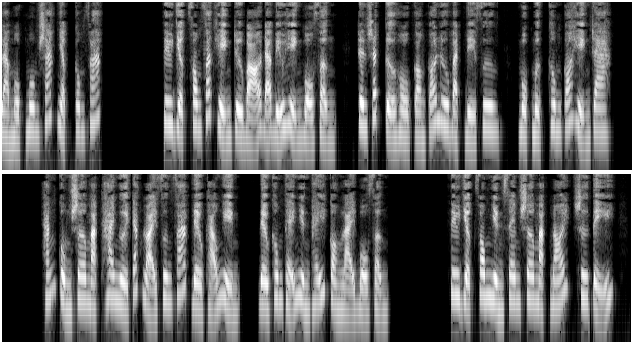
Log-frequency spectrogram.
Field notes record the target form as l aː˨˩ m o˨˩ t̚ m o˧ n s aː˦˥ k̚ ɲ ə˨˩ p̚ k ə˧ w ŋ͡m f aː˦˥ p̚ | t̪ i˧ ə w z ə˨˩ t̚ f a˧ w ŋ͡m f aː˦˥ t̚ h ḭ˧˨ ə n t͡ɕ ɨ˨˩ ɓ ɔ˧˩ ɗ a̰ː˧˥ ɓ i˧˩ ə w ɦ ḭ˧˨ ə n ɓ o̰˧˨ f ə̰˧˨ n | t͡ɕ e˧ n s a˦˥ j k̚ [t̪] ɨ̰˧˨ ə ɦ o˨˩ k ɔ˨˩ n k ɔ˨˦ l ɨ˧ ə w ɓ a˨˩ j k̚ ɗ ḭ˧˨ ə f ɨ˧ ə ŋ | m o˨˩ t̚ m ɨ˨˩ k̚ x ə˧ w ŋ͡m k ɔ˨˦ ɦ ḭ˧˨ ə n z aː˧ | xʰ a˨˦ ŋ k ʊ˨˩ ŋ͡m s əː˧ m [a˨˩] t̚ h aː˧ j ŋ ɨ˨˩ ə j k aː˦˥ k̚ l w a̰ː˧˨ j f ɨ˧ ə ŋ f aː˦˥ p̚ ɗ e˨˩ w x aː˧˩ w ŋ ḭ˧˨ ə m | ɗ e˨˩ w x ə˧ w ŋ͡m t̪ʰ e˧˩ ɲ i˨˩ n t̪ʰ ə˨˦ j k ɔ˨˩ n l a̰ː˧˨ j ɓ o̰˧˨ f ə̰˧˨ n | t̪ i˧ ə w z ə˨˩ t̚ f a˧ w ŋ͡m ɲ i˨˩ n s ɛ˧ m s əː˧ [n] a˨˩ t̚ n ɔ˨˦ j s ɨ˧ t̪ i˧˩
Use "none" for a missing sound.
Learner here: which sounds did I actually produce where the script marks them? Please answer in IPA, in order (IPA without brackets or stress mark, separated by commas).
t̪, a˨˩, m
